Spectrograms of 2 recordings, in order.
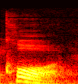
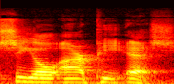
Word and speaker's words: corps: Now, the Air Force is different than the United States Army Air Corps, which is C-O-R-P-S. Mm-hmm. It's not corps, it's corps. No, corps.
